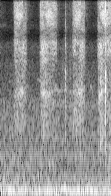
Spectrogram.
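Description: Short hissing bursts of spray paint lay a light brown base coat onto metal climbing sticks, four quick passes in a steady rhythm, close and fairly loud.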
